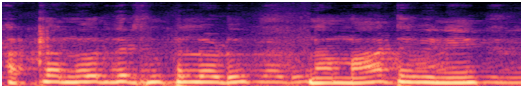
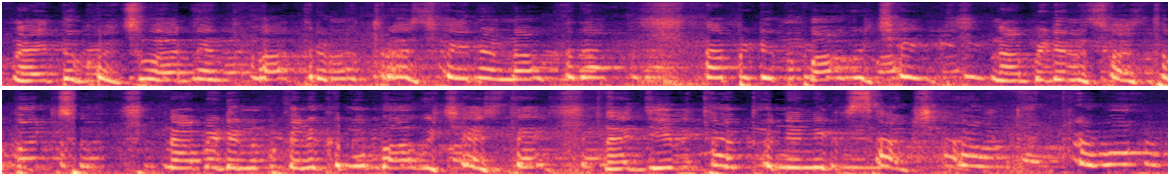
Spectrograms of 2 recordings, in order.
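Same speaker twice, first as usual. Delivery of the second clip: much higher, sobbing plea, voice breaking; crying prayer; 7 semitones higher than usual. Real, not acted. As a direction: weep through the prayer. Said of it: "అని ఏడ్చి". (ఏడుస్తూ వేడుకోలు)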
